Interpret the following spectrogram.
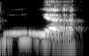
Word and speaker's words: Djenia: it that way but it's junior i don't know oh my gosh yeah the d is silent we're good you're good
